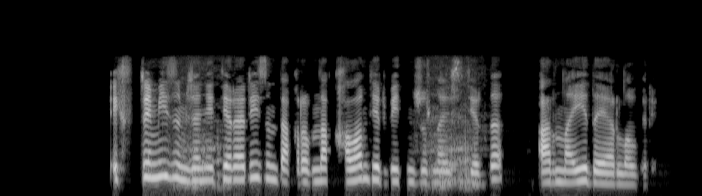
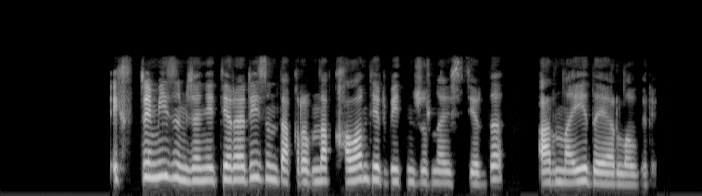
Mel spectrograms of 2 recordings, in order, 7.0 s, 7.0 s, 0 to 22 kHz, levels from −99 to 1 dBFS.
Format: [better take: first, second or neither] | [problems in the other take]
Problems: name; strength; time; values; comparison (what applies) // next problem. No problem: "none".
second | noise reduction (classical method spectral subtraction)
